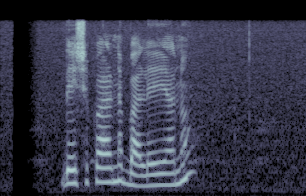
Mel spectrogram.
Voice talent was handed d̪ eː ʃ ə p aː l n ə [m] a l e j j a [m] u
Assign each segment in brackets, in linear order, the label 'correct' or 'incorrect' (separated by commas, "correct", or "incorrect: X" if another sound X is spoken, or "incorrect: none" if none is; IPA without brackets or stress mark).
incorrect: b, incorrect: n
